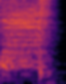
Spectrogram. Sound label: Acoustic Open Hat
